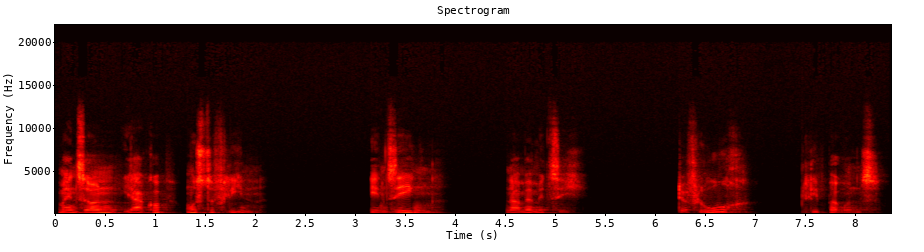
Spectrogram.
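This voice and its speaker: A woman's voice: low-pitched, takes it slowly, long pauses, darkish tone. A woman playing Rebekka, a guilt-ridden biblical mother, in a solemn, grave first-person monologue with pleading outbursts, in a big reverberant hall. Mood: solemn lament.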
